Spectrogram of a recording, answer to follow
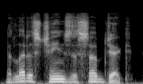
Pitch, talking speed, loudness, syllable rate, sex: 110 Hz, 250 wpm, -15 LUFS, 6.4 syllables/s, male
